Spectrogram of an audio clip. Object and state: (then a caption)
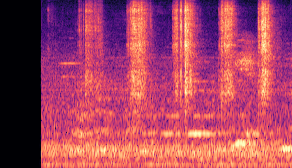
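Crisp baked savory pastry. A homemade baked savory pastry is cut open, giving a string of crisp, bright crunching bursts over a steady low background. The pastry sounds crunchy yet soft, light and well filled, not dry.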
